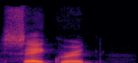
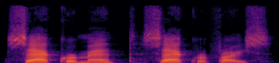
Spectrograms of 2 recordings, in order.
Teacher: He invariably says sacrament and sacrifice with a very long A, but analogy is against him. We pronounce sacred with A long, sacred, but the derivations are properly pronounced with A short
